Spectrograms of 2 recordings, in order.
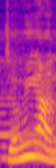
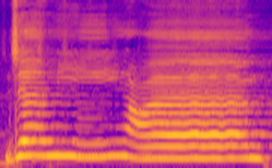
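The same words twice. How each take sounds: First: The vowel 'ee' is cut short. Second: The vowel 'ee' is stretched out longer. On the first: The speaker calls it wrong. "नहीं करना" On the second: The speaker calls it right. "या मद्दा है, एक अलिफ के बराबर खींचे"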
